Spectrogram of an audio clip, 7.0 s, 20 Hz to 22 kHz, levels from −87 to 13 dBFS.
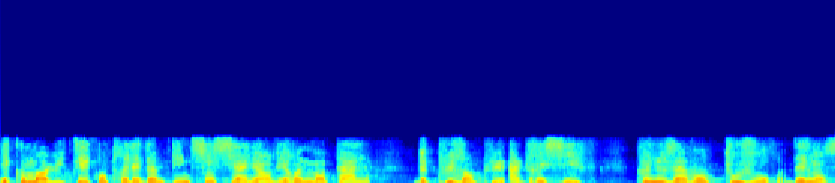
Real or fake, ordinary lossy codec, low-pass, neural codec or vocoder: fake; none; 5.4 kHz; codec, 32 kHz, 1.9 kbps, SNAC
